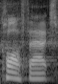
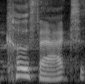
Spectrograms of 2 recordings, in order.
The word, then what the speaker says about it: Colfax: See, my dad has 10 acres of land in Colfax, North Carolina, and it is pronounced Colfax because I'm from there. It's not Kofax. It's not all these other Yankee ways that you can do it. It's Colfax. You don't say Colorado.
